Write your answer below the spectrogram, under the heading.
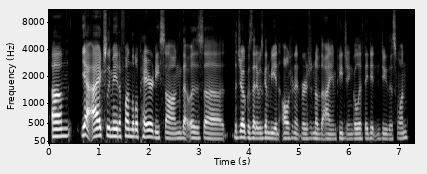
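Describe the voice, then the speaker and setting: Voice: mid-range voice, steady tone, fast talker, hardly any pauses, smooth, dry recording, studio quality. A host chatting casually while ranking songs on a panel show, jokey, profane and talkative.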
